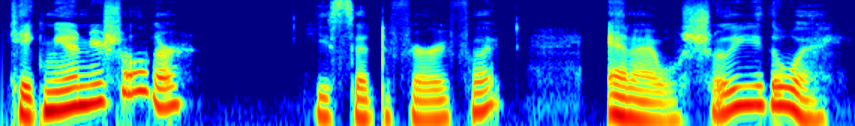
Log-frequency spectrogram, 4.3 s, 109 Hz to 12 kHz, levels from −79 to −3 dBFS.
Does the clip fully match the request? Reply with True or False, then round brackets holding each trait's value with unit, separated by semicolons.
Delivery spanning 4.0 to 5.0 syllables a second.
False (5.9 syllables/s)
